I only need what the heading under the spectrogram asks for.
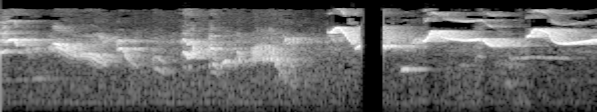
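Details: Oriental magpie-robin song used as a lure for other magpie-robins. Scratchy descending notes give way to loud, clear, high whistles, broken by a brief cut of silence.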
